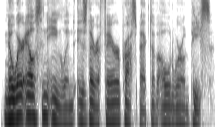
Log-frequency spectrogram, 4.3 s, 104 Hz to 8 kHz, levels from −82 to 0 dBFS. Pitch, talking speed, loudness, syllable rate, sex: 115 Hz, 180 wpm, -19 LUFS, 5.2 syllables/s, male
